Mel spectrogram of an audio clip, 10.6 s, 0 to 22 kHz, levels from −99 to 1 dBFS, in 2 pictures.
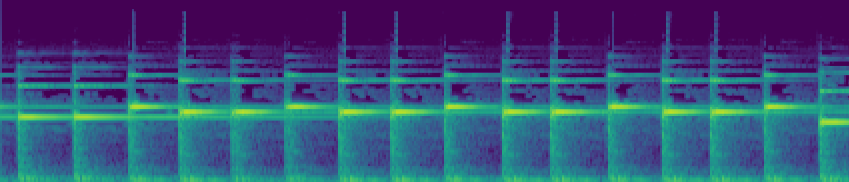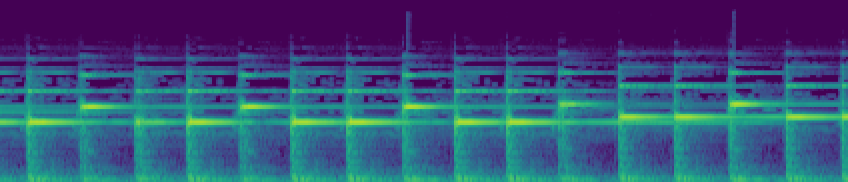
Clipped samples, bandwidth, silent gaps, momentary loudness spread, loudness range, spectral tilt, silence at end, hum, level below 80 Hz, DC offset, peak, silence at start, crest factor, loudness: under 0.1%; 9.2 kHz; none; 5 LU; 2 LU; -3 dB/octave; 0 s; none; -40 dBFS; 0.4%; -4 dBFS; 0 s; 14 dB; -15 LUFS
